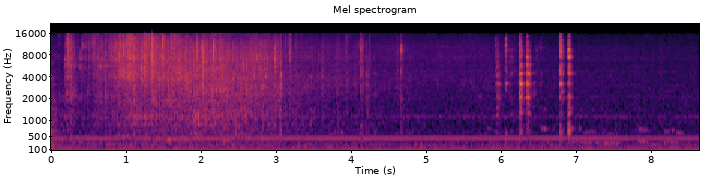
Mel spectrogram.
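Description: Tortilla mixture of beaten egg, fried potato, green pepper and onion poured into hot oil in a non-stick frying pan, sizzling loudest for the first few seconds and then settling. Near the end a metal spoon spreading the mixture clicks against the pan a few times.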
